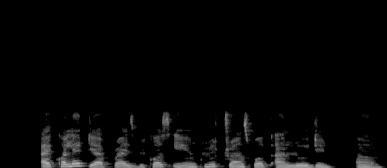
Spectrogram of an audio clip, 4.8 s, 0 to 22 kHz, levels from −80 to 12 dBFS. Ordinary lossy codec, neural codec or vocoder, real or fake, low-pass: none; codec, 16 kHz, 16 kbps, FreqCodec, larger model; fake; 7.2 kHz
